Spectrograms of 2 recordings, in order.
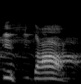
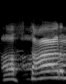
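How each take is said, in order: First: The word begins with an 'i' vowel. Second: The word begins with an 'a' vowel. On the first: The speaker calls it right. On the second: The speaker calls it wrong. "अफ्तार मत बोलिएगा"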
